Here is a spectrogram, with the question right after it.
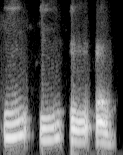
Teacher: तो देखिए इसमें जो है जो वृत्तमुखी है उच्चारण किस में ओष्ठ के हो जाएंगे। ओष्ठ मतलब जो हमारे ओंठ है वो कैसे हो जाते हैं, गोल हो जाते हैं।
